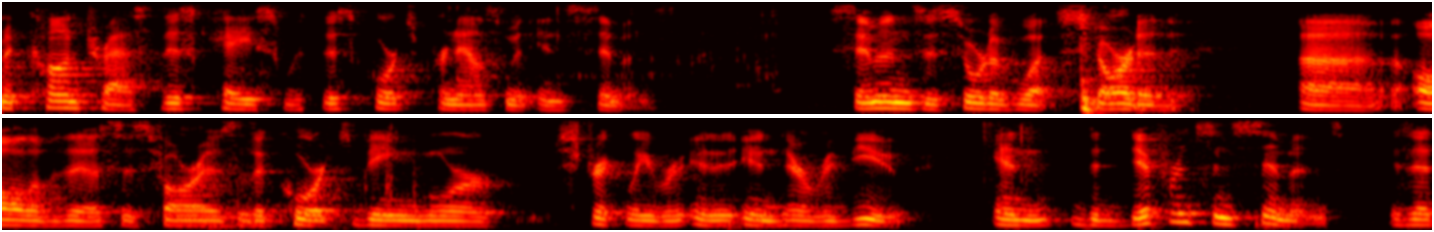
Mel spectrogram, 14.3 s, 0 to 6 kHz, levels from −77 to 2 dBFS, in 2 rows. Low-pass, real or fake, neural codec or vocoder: 5.4 kHz; real; none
